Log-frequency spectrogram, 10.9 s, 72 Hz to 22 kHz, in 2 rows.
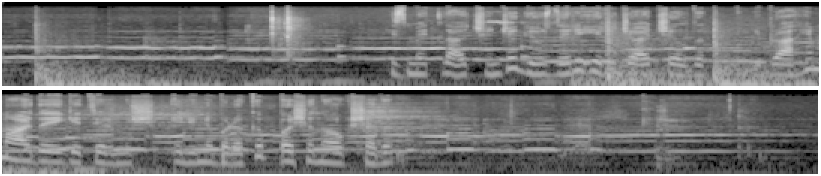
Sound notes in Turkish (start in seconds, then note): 1.6 Kapı açılma sesi; 6.1 Müzik - Duygusal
